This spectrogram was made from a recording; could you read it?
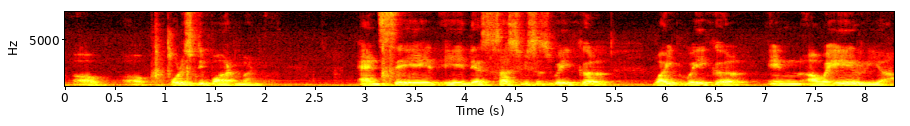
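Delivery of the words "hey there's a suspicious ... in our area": ordinary delivery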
